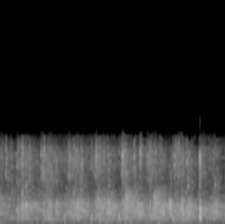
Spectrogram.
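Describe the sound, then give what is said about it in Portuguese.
A church audience claps for God during a sermon, a steady, dense, even wash of applause holding at a fairly loud level throughout, with one slightly sharper clap standing out near the end. “Dê um aplauso a Ele por isso.”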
